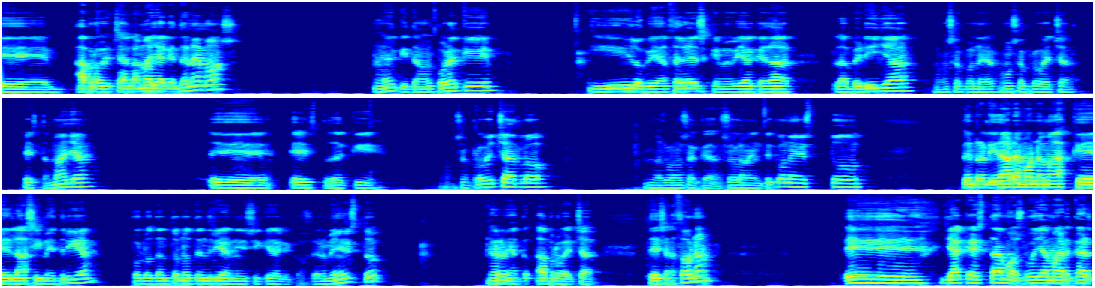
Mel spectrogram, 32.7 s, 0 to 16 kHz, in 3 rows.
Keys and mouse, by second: 0.1 right click, 1.4 c, 4.5 right click, 4.7-9.7 shift+middle drag, 9.7 c, 15.5 right click, 15.7 middle click, 17.1 c, 18.4 right click, 18.5 middle click, 19.4 middle click, 20.7-25.3 middle drag, 23.8 c, 25.3 right click, 25.5-32.5 middle drag, 32.5 shift+right click.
